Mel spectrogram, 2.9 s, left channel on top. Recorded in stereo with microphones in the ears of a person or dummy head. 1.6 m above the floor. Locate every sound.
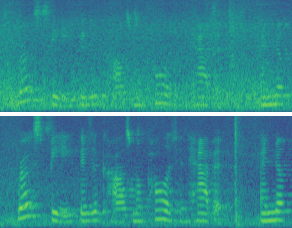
0.2 s a woman speaking: 25° right (ahead or behind), 3 m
